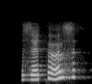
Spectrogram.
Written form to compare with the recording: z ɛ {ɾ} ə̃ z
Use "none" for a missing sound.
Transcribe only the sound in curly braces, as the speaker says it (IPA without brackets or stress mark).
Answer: t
